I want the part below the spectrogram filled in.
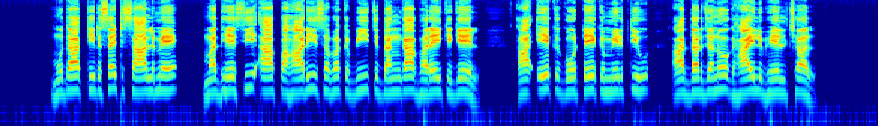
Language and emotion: Maithili, neutral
